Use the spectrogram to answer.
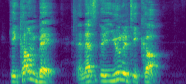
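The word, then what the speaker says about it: kikombe: k k i k o m b e kbe and that's the unity cup so then we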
